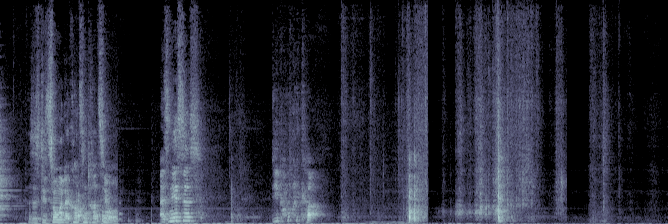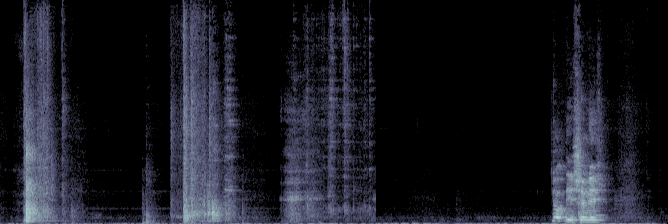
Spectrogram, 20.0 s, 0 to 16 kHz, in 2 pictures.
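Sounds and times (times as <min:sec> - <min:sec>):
dishes and utensils clattering: 0:00.0 - 0:00.4.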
